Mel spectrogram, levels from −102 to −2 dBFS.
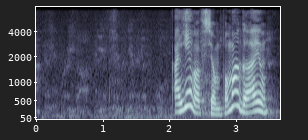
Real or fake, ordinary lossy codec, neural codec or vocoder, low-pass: fake; MP3, 48 kbps; codec, 16 kHz, 4 kbps, FunCodec, trained on Chinese and English, 50 frames a second; 7.2 kHz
